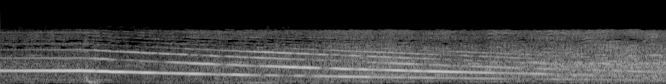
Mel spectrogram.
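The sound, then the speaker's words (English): A loud siren winds down, its rich harmonic wail sliding steadily lower in pitch over several seconds like a moan, still sounding strongly as it descends. “The siren moaned to stillness, but there was no peace.”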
